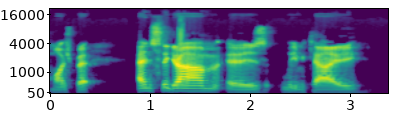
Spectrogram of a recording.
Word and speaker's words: MacKay: None of this MacKay, MacKay, all this stuff. It's a traditional Scottish spelling. Get it right and pronounce it right.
